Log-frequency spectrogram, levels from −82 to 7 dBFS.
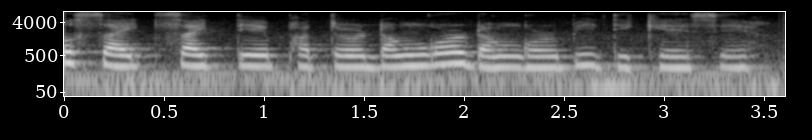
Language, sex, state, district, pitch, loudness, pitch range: Nagamese, female, Nagaland, Kohima, 255 Hz, -17 LUFS, 240-265 Hz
